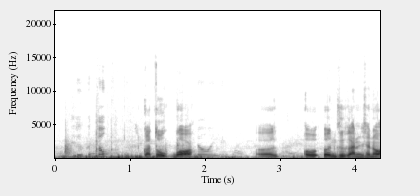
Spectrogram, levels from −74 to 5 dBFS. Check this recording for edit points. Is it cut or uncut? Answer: uncut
